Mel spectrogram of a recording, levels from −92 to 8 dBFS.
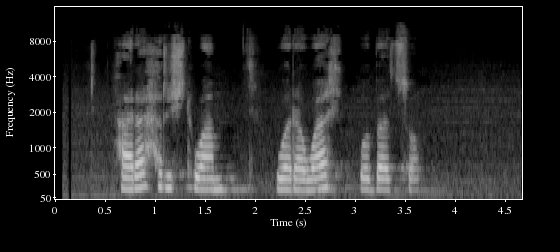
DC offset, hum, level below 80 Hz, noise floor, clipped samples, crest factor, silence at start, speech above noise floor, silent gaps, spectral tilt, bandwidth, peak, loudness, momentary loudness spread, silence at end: under 0.1%; none; -66 dBFS; -55 dBFS; under 0.1%; 18 dB; 0.6 s; 33 dB; none; -5 dB/octave; 10.5 kHz; -6 dBFS; -23 LUFS; 12 LU; 1.05 s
